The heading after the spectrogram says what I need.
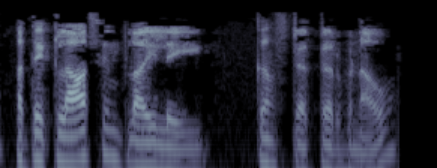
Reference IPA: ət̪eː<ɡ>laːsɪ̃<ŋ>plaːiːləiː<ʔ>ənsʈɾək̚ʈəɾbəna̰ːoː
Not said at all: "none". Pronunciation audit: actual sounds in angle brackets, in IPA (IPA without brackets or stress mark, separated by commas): k, m, k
